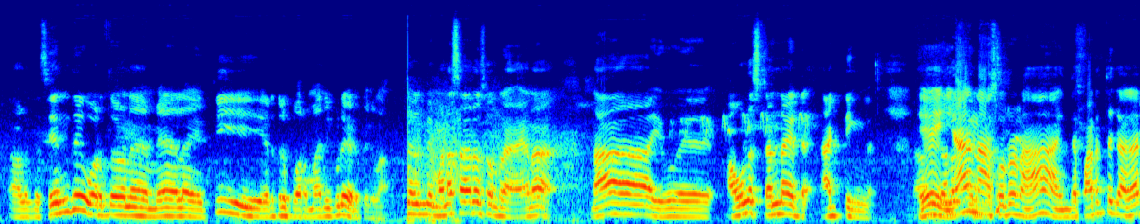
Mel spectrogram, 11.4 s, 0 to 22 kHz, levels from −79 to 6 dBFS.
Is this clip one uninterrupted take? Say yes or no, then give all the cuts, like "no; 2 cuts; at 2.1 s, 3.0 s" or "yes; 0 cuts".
no; 1 cut; at 4.0 s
